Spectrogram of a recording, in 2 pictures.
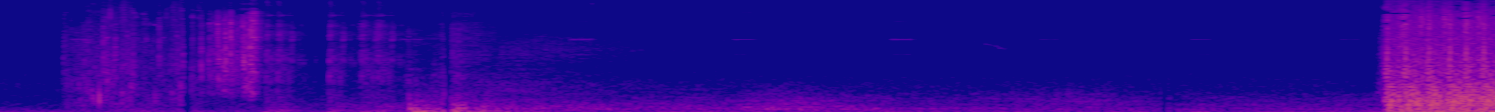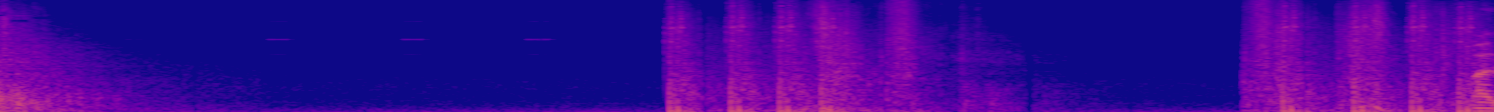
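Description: Bursts of AK rifle fire in a Counter-Strike match, several short loud volleys separated by quieter gaps with faint background game sounds.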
